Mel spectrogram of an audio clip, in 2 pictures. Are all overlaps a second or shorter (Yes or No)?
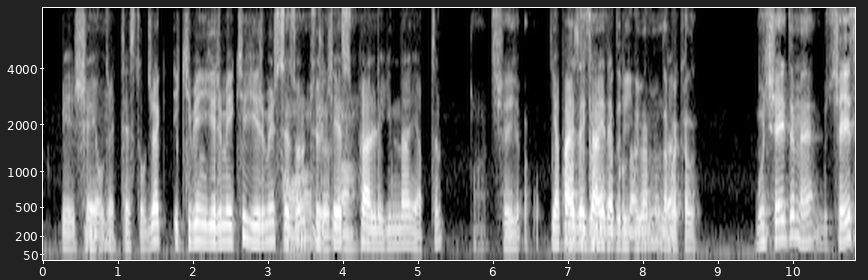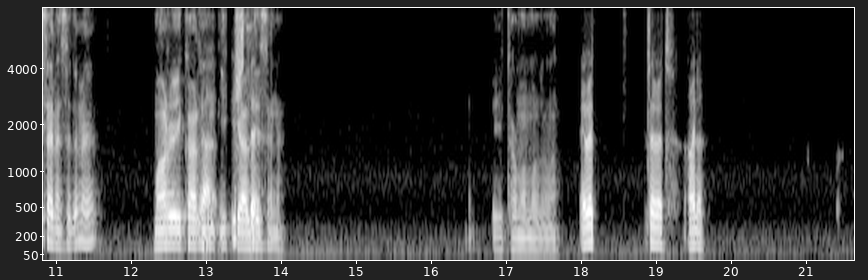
No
